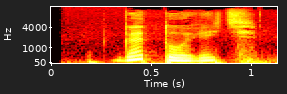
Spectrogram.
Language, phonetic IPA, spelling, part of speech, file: Russian, [ɡɐˈtovʲɪtʲ], готовить, verb, Ru-готовить.ogg
- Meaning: 1. to prepare, to make ready 2. to cook 3. to prepare, to train 4. to store up, to lay in (stock)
